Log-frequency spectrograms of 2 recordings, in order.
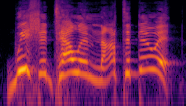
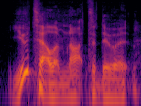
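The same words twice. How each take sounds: First: Louder, higher, pressing the point hard; urgent advisor. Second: Lower, softer, passing the job back; deflecting advisor. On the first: Advisor urging his fellow to warn Saul, raised and pressing. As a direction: urge the others to step in. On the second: Second advisor pushing the job back, lower and dismissive. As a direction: shrug the task off onto the other man. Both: Retold or imitated. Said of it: "thinking something along the lines of".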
